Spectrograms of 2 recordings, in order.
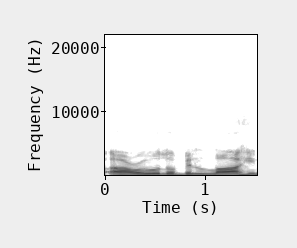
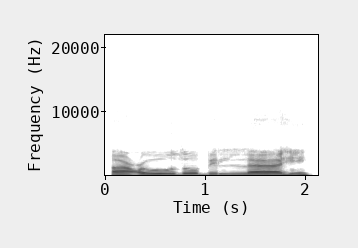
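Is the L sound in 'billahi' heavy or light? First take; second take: heavy; light. First: The L in 'billahi' sounds thick and heavy. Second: The L in 'billahi' sounds thin and light. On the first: The speaker calls it wrong. "नहीं पढ़ेंगे" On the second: The speaker calls it right. "यूं पढ़ा जाएगा"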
